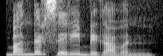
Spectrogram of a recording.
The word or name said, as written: बान्दर सेरी बेगावन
